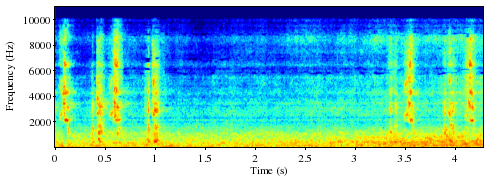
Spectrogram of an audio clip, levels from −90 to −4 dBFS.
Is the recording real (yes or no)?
no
